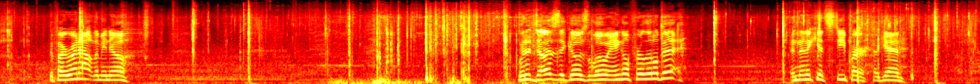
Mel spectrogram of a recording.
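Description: Ice axes strike and chip into hard ice close by.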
